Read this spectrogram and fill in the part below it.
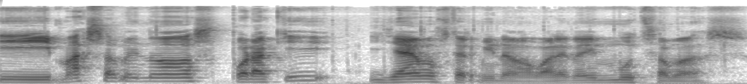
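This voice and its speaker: Here a man talks with a Spanish accent. His pitch is medium. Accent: Peninsular Spanish. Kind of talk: gameplay commentary. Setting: home recording. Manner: animated.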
